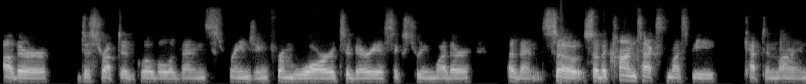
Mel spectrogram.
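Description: Over a quiet background, a man speaks at a moderate pace with monotone, flat intonation in a dry sound with no echo. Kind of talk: lecture. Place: home room. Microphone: earbuds.

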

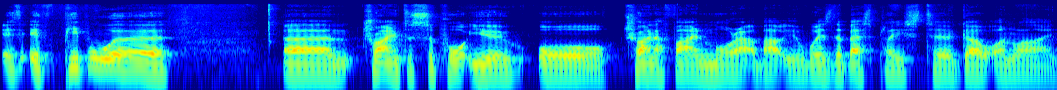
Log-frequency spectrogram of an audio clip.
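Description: At a fairly slow pace, a man speaks in a plain, everyday voice with ordinary pitch variation. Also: medium pitch for a man. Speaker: interviewer. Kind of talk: interview.

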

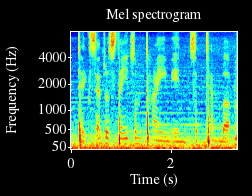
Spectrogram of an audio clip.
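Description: A fairly slow pace over music in the background. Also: man. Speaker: travel vlogger narrator. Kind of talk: travel vlog narration.

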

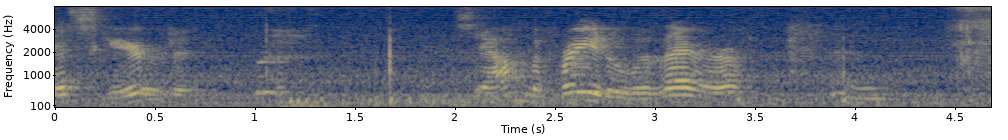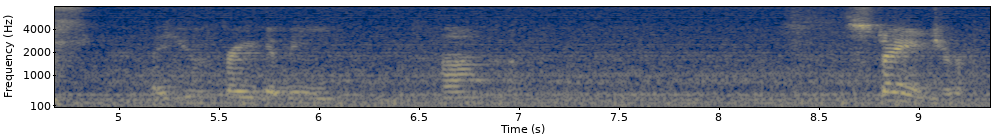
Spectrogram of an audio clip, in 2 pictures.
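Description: Over loud background noise, a woman speaks at a fairly slow pace with long, frequent pauses. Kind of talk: casual family conversation. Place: home room. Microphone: old recording.

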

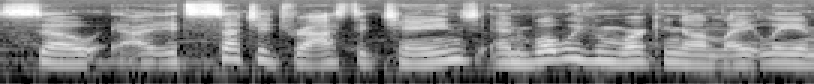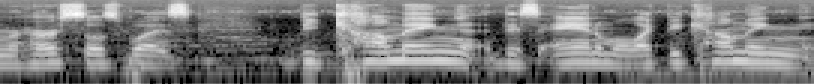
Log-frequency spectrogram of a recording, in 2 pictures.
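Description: With a Californian accent, a man speaks at a fairly quick pace in a high pitch, his pitch varying in an ordinary way. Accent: Californian, learned.

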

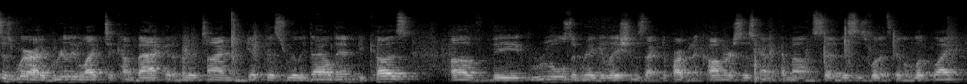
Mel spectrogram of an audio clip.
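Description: The speech comes at a very fast pace. Noticeable background noise and audible room echo are present. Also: man, big swings in loudness. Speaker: energy services company representative. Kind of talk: presentation to city council.

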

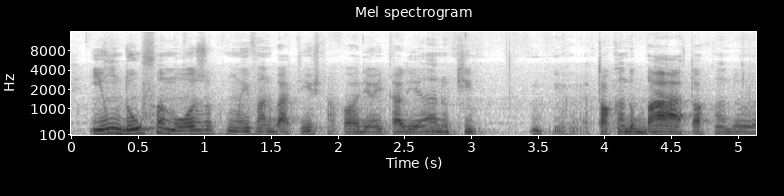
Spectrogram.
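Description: Rattling along at a very fast pace, a man speaks at a fairly low pitch with ordinary pitch variation. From Pernambuco, Brazil (Garanhuns, Recife). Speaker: accordionist. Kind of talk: interview. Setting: video call. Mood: relaxed, thoughtful. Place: studio.

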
